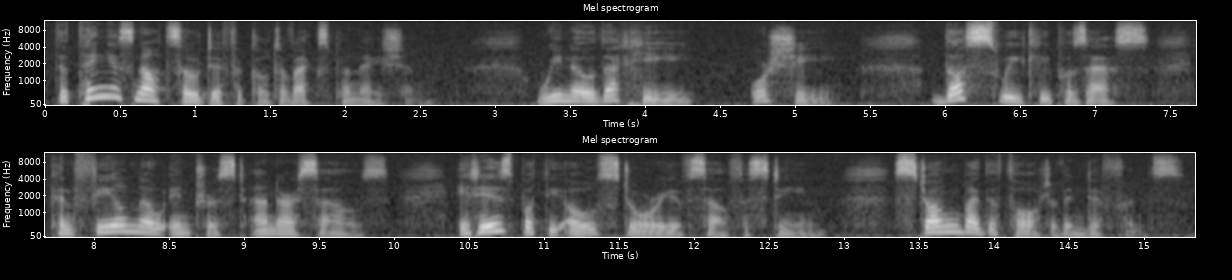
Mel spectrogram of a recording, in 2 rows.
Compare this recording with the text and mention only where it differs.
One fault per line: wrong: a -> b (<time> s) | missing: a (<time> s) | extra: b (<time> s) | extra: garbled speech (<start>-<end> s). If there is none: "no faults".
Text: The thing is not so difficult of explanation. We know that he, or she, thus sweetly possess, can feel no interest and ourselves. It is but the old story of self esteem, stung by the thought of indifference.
no faults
